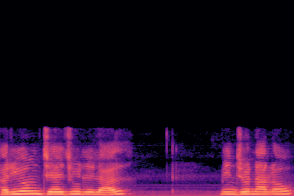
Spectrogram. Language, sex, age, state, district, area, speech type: Sindhi, female, 30-45, Gujarat, Kutch, urban, spontaneous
